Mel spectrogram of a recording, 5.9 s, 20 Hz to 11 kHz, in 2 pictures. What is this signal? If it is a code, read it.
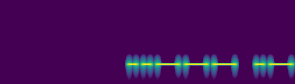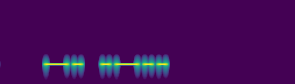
Morse code, heard as a keyed tone, about 17 wpm, 700 Hz. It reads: 2A NL
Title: Field Day Exchanges Encore - 17wpm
